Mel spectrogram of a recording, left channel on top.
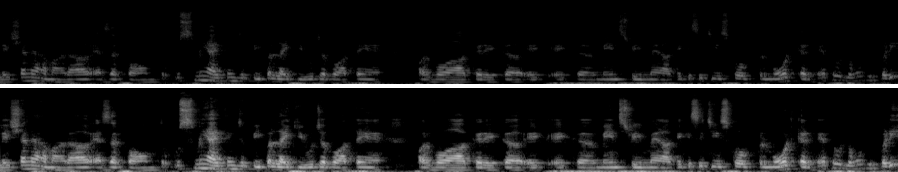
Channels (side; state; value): left; quieter; 17.6 dB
